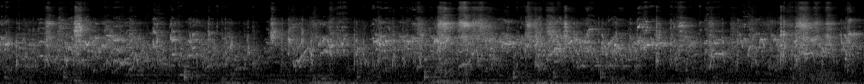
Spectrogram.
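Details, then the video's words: Many budgerigars chatter nonstop, a mix of harsh squawks, bright chirps and rapid trills that rises and falls in loudness from moment to moment. "O Som dos Periquitos"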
